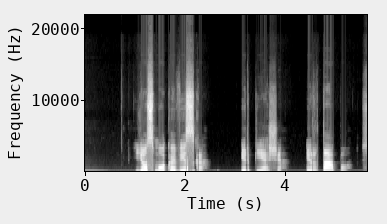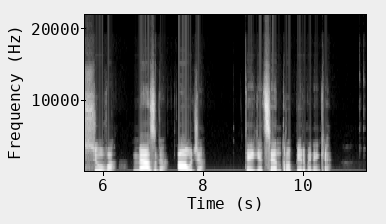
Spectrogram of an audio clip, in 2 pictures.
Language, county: Lithuanian, Panevėžys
